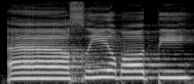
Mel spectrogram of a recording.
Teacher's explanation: Huruf ra dibunyikan secara tafkhim karena berbaris fathah, maka dibacanya tebal.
